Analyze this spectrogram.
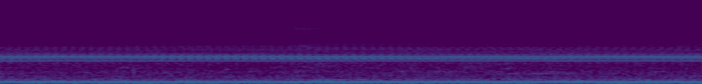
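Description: Steady background hum with a steady higher-pitched whine over it, unchanging throughout: the electrical noise of the recording setup, with no other sounds.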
